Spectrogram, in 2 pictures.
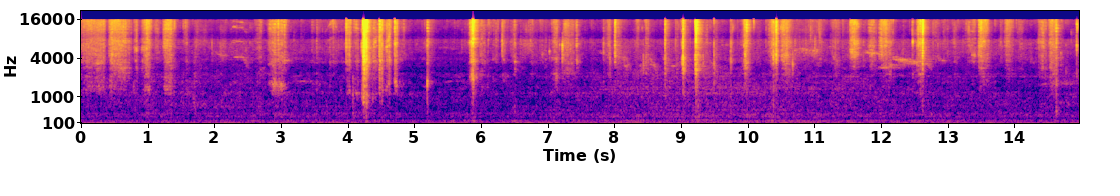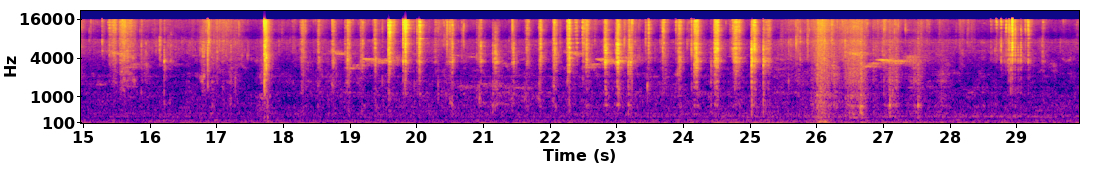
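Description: Kitchen knife slicing through a small tilapia on a wooden chopping board: irregular crisp clicks and scrapes as the blade cuts along the scaled back and bones, with occasional knocks of the knife on the board.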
